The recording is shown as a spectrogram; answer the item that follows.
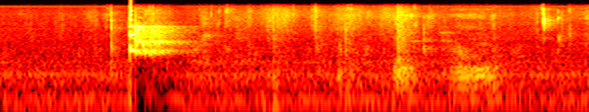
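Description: A dog gives one sharp, high-pitched bark about a second in, followed by softer, lower dog vocal sounds near the end.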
